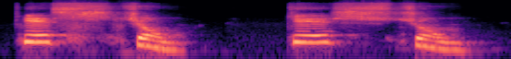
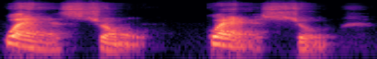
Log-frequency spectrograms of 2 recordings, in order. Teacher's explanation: Essa primeira pronúncia é do inglês, question, e essa segunda, abertinha, mais aberta, é do francês.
